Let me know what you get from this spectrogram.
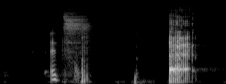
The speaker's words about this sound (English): That's my coffee burp.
